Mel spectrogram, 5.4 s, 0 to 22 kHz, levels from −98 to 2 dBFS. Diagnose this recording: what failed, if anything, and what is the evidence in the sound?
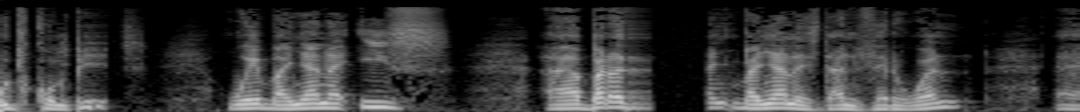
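AAC frame loss with concealment: the decoder rebuilt missing frames from the last good spectrum. Scattered gaps (about 170 ms lost) smear 0.43–0.70 s into phasey patches. After "but I", a 405 ms run at 3.12–3.6 s fades toward silence before "has done".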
